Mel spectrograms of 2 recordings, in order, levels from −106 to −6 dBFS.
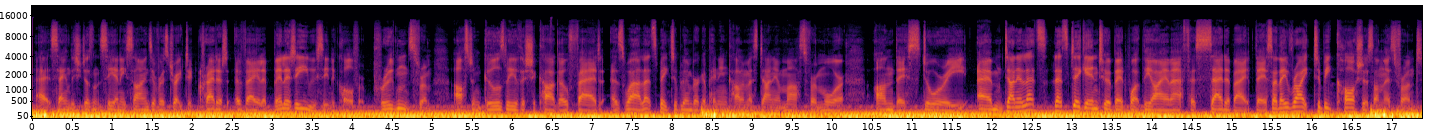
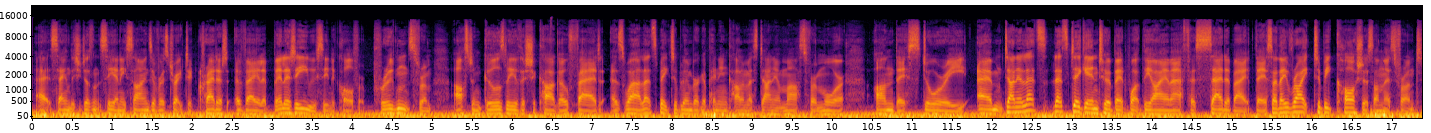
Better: second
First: low rumble; loud; throughout; 5 dB below the speech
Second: low rumble; faint; throughout; 20 dB below the speech

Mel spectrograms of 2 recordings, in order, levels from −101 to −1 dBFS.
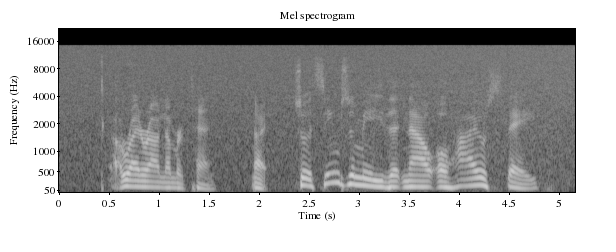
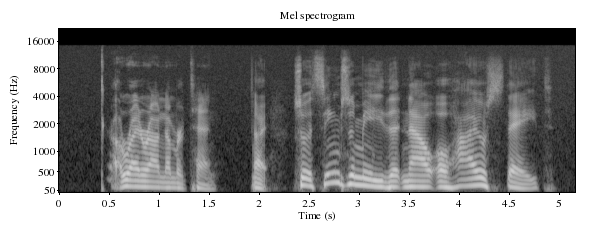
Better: second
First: hiss; loud; throughout; 6 dB below the speech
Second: hiss; faint; throughout; 30 dB below the speech

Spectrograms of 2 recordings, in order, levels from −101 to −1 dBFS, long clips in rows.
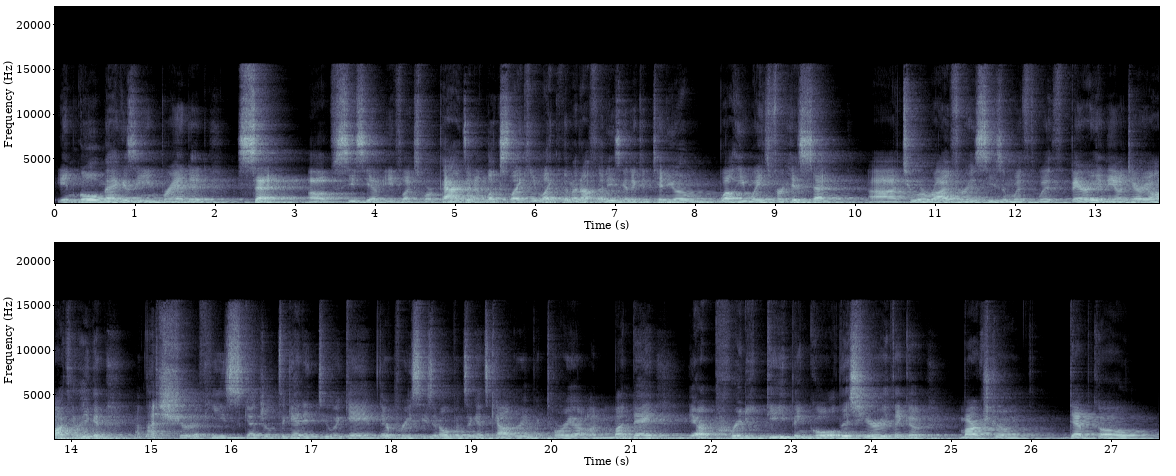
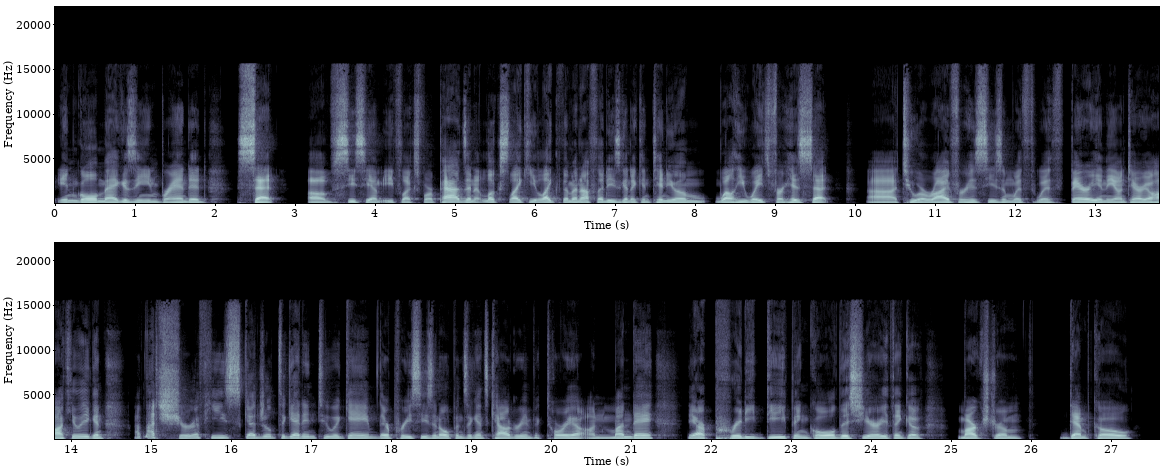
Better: second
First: room echo; slight; dies away in 1.5 s // off-mic speech; somewhat distant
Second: none

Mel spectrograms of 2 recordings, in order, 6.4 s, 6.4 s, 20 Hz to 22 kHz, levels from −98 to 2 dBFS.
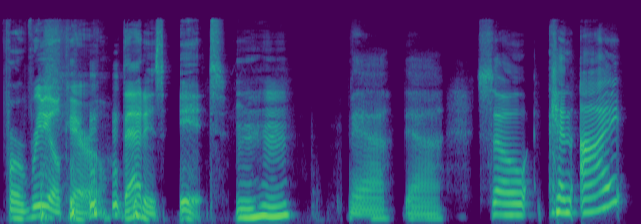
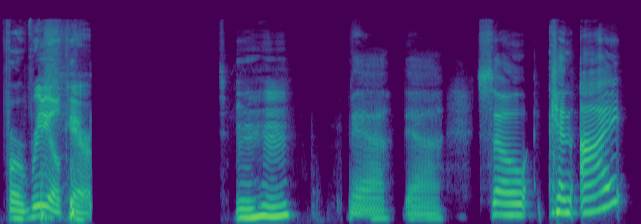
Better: first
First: none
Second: audio cutting out; at 1 s for 1.5 s

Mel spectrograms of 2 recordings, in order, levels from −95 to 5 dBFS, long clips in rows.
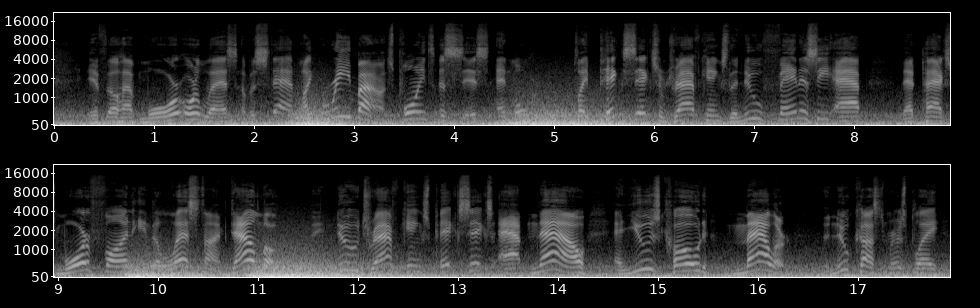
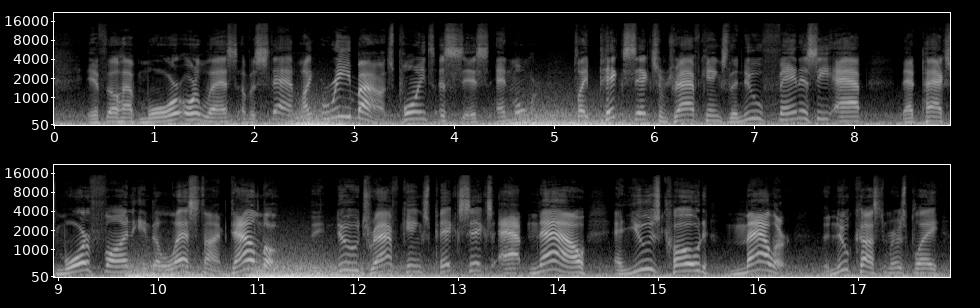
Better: second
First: wind noise on the microphone; heavy; 6 dB below the speech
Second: wind noise on the microphone; occasional gusts; 15 dB below the speech

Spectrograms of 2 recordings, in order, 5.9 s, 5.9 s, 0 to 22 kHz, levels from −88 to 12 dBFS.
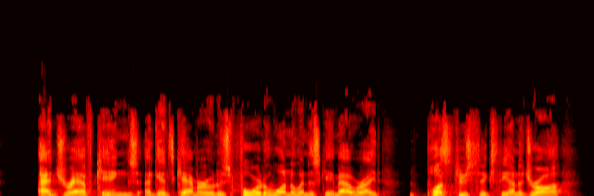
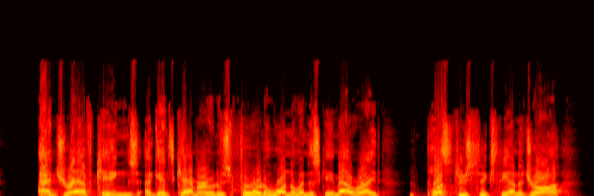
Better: first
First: none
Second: distortion; heavy; 8 dB below the speech

